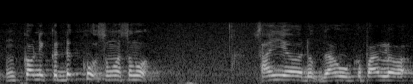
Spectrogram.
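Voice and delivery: ordinary delivery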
